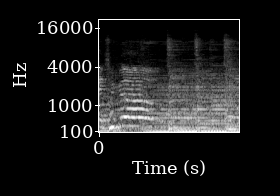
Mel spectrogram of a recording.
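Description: Live acoustic guitars strumming a country-folk song, with a male voice carrying a bending melody line in the first half.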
